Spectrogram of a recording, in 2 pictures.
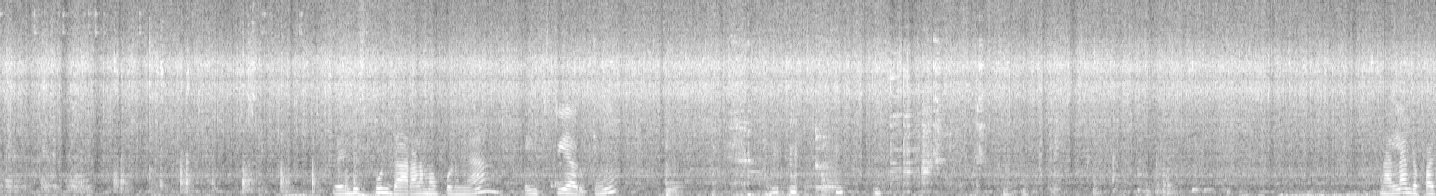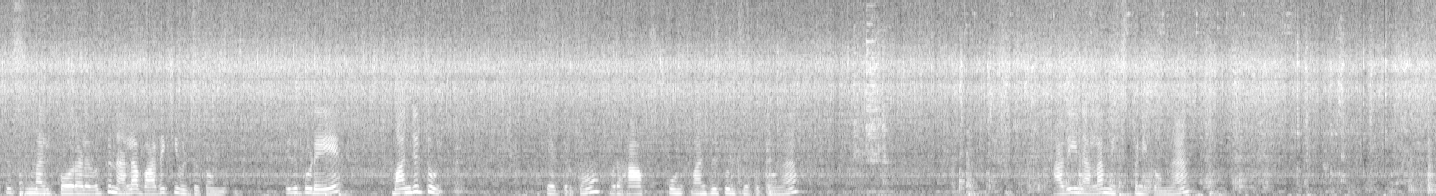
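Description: A metal spoon scrapes and stirs in a pan.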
